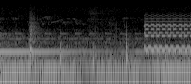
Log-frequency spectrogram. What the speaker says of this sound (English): Ugh, I'm not answering the bloody phone anymore.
